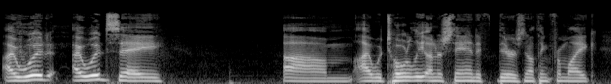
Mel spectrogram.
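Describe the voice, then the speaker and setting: A man co-hosting a podcast in casual chat, explaining his opinions in a measured way. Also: fairly high pitch, fairly even intonation, clear, resonant tone, no room sound. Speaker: podcast co-host.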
